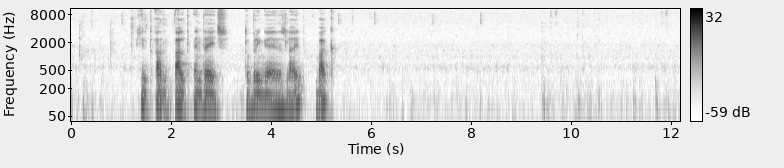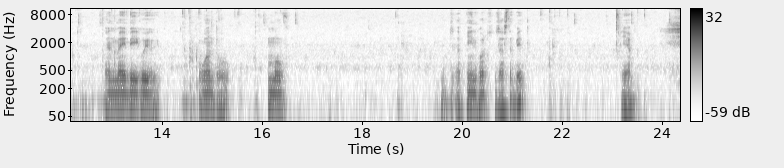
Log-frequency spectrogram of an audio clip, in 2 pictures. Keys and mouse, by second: 0.3 alt+h, 4.3 a, 6.6 Tab, 10.4 z, 11.2 a, 12.5-14.5 middle drag, 14.6 ctrl+z, 17.3 z, 18.7-20.9 drag, 21.9 Tab, 23.6 Tab.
